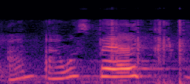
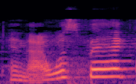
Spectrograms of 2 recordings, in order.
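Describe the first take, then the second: First: "back" underlined, higher and slow; slow down and lean hard on "back"; making clear "I was back"; stress on back. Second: Said in the usual way. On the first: Retold or imitated. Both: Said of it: "and I underlined".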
